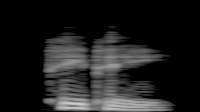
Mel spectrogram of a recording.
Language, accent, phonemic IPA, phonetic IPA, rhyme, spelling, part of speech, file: English, Australia, /ˈpiːpiː/, [ˈpɪi̯pɪi̯], -iːpiː, pee-pee, noun / verb, En-au-pee-pee.ogg
- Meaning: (noun) 1. Urine 2. The penis or vulva; genitalia; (verb) To urinate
